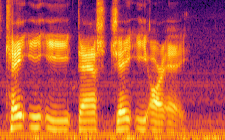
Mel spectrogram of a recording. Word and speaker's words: Kijera: Kijera, named for a safari lodge in Botswana that Mr. Rigney favors for a getaway. So it's Keejera.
